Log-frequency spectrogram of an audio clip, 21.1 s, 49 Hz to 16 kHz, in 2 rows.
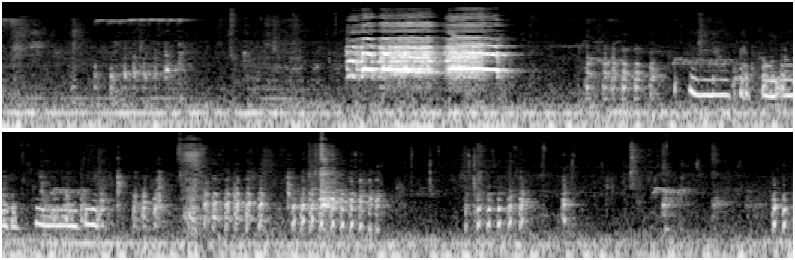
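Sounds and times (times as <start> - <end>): rooster crowing: 4.6 - 6.9.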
